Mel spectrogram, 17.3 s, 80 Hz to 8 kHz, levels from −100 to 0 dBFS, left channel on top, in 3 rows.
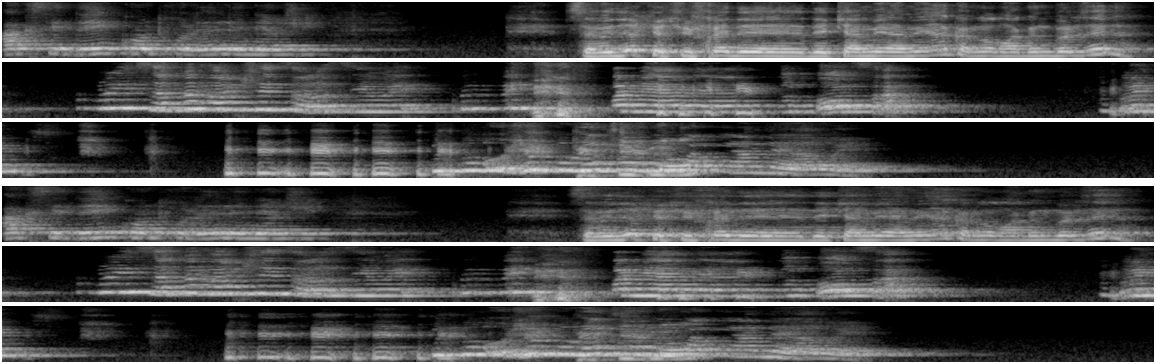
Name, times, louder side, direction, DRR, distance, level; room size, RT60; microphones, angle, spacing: voice 1, 0.0-1.6 6.1-8.5 8.8-10.3 11.2-11.6 13.8-15.9, left 2 dB, 35° left, 3.0 m, -29 dB
voice 2, 2.6-5.7 8.4-8.6 9.0-9.5 12.6-13.8 14.1-15.0, left 5 dB, 80° left, 0.5 m, -29 dB
10.5 x 8.5 x 2.4 m
head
